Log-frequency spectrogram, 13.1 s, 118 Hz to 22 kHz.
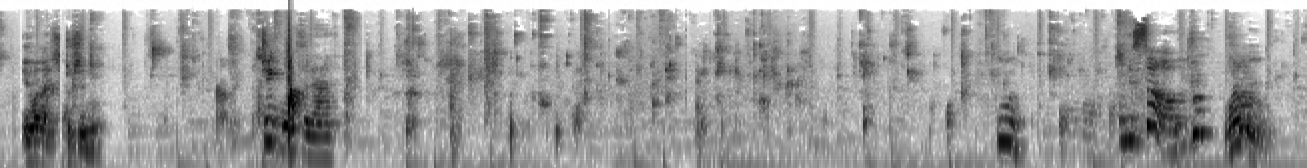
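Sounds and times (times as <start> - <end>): wet chewing and smacking: 0.0 - 13.0
squelches and lip smacks: 1.2 - 2.6, 3.4 - 11.3.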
